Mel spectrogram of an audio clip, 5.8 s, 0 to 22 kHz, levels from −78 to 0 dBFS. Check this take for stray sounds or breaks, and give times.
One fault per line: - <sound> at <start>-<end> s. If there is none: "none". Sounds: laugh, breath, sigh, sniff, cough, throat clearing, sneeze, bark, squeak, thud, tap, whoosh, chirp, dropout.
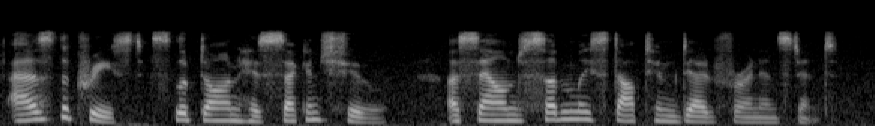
none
